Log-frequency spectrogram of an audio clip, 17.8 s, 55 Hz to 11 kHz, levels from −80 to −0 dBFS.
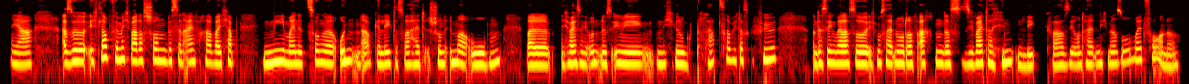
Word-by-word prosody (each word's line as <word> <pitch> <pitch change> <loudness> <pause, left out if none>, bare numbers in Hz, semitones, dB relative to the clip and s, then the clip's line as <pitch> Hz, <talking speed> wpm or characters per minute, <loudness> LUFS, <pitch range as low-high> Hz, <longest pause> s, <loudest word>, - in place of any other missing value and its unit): Ja, 200 -1 0 0.4
also 235 +3 +5
ich 230 0 -3
glaube 295 +2 +5
für 270 - +2
mich 265 0 +1
war 240 -1 +7
das 245 -1 0
schon 245 -1 +1
'n - - -4
bisschen 240 -1 -1
einfacher, 225 -1 -1
weil 205 - +4
ich 210 - -11
habe 225 0 0 0.4
nie 225 +3 +3
meine 210 -2 +1
Zunge 215 -1 0
unten 240 +3 +2
abgelegt, 205 +2 -1
das 200 - -6
war 200 0 0
halt 200 0 -4
schon 205 -1 -1
immer 215 -2 0
oben, 195 +5 +2 0.3
weil 185 0 +3
ich 195 - -7
weiß 210 0 +2
nicht, 195 -2 -3
unten 210 +1 -2
ist 205 -1 0
irgendwie 200 -1 0
nicht 200 +1 -5
genug 200 -3 0
Platz, 215 +4 -8
habe 255 -1 0
ich 250 - -3
das 260 +1 -3
Gefühl 260 +3 0 0.5
und 195 - -3
deswegen 210 +1 +1
war 210 0 +4
das 210 +1 +1
so 205 -1 +5
ich 200 +1 0
muss 220 0 -2
halt 205 -1 +2
nur 210 -1 +2
darauf 200 0 0
achten, 210 0 0
dass 205 0 0
sie 200 -2 -4
weiter 210 0 +2
hinten 215 0 -2
liegt 175 0 -4
quasi 190 +2 -3
und 190 +1 -4
halt 200 -1 -2
nicht 205 0 -7
mehr 205 0 -2
so 225 +4 -2
weit 260 0 -2
vorne. 180 +5 -4
210 Hz, 215 wpm, -21 LUFS, 200-225 Hz, 0.5 s, war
